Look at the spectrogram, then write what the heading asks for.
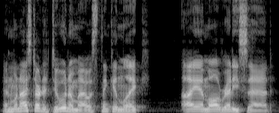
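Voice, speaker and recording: A man's voice: mid-range voice, moderate pace, fairly bright tone, natural voice. A man playing a glum, crooked slacker cop boyfriend in a tabletop game, with a hesitant, stammering delivery. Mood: glum, pleading.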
